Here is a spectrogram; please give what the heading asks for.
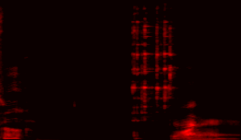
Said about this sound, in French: Je vais te déboucher une bière pour l'occasion. Oh, une bière, j'ai oublié ça, merde. Avec le bruit du bouchon.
